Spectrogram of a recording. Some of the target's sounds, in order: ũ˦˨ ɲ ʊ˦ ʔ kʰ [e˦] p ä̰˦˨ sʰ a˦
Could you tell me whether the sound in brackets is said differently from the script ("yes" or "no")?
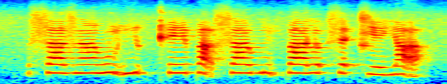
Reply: no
